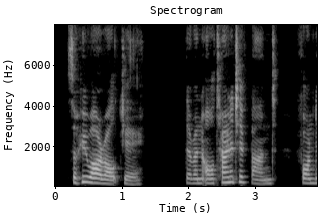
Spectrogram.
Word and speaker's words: Alt-J: our band name but we chose to pronounce it Alt J because we knew we were being played on the radio you really need to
